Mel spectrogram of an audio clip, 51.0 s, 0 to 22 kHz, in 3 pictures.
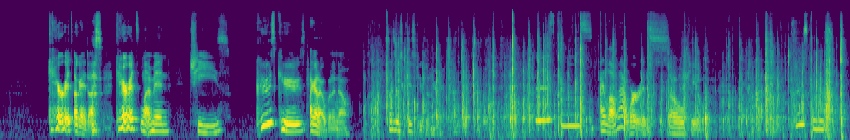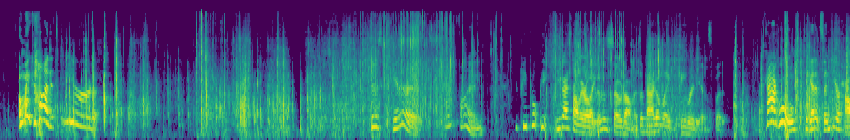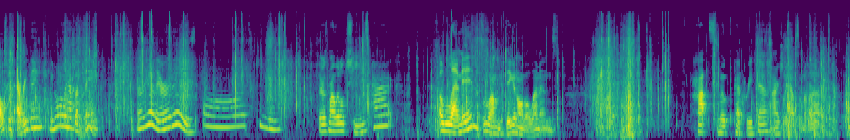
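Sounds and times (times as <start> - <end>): paper bag and packets rustling: 6.3 - 51.0.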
